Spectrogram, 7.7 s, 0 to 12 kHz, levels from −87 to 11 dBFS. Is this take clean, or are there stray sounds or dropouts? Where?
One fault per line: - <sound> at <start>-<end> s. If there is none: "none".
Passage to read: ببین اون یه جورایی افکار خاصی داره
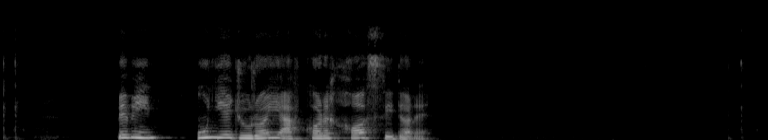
none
